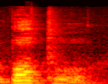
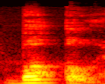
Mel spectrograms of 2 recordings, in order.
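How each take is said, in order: First: Said in the usual way. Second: Bo'o with the t swallowed as a glottal catch; Cockney glottal stop. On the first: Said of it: "rather than". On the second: Shown as a demonstration. Teacher imitating Cockney to explain the glottal stop. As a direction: drop the t of bo'o, London style. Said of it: "they speak and say".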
